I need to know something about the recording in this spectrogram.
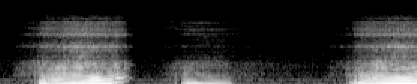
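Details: Ordinary heavy snoring during sleep: loud, rumbling, voiced snores on the in-breath with quiet pauses between, about three breaths in five seconds.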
